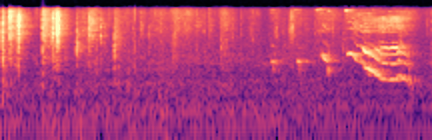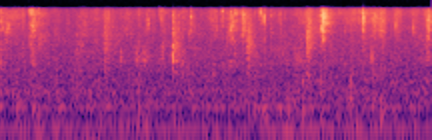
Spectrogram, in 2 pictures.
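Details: Five-week-old Samoyed puppies with their mother Meritähti, indoors: a loud descending whine slides down in pitch near the middle, preceded by sharp high squeaks, amid constant scratching and rustling of moving pups.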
